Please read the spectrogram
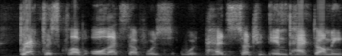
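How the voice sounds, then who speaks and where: At a fairly slow pace, a man talks with a New York accent. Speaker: drummer and actor. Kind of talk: casual chat.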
